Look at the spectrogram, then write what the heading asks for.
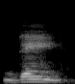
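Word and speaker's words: deign: only five letters and it's pronounced i think dane d-e-g-n d-e-i-g-n d-e-i-g-n without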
